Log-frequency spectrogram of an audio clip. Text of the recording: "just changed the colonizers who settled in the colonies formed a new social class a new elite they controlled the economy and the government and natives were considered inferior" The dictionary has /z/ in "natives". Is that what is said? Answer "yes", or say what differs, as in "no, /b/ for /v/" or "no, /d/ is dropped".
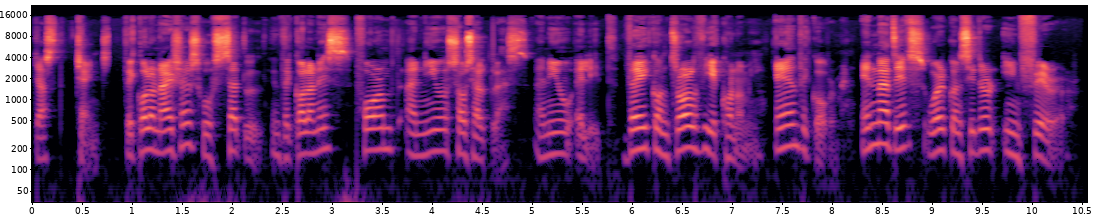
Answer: no, /s/ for /z/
